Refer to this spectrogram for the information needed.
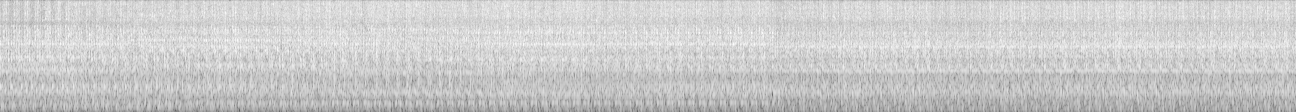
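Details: Westwood lawn tractor with Ruggerini twin-cylinder air-cooled vertical-shaft diesel, previously hydrolocked, after repair and new starter motor: even, steady chug with clean firing rhythm, no knocks or misses throughout; normal running.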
